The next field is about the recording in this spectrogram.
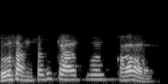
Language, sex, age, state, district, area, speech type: Odia, male, 18-30, Odisha, Dhenkanal, rural, conversation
